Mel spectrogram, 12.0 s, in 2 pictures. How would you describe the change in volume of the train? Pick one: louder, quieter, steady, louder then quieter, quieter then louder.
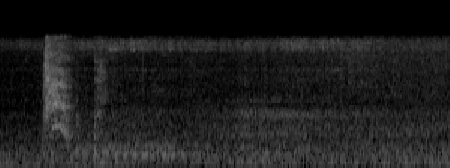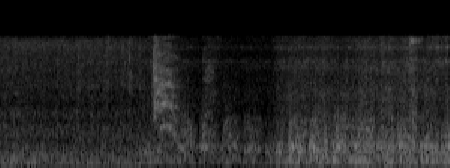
louder.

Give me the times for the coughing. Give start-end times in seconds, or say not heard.
0.6-1.5, 8.0-8.9.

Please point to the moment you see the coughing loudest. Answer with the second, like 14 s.
1 s.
